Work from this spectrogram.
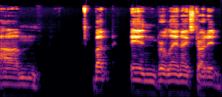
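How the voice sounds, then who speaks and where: A man with an American accent speaks in a booming voice with vocal fry. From American Midwest. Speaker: comedian and voice actor. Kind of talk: interview answer.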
